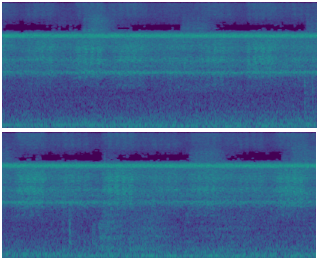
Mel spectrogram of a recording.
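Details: Cicadas sing in Dallas, Georgia, a constant thin shrill tone layered with pulsating bursts of dry buzzing, plus a faint low hum underneath.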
